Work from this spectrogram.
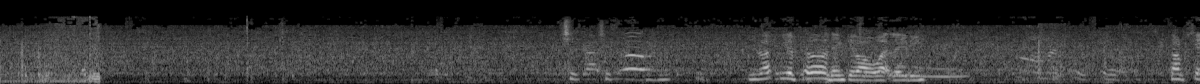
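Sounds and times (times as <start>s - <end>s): stream rushing: 0.0s - 12.0s
faint voice: 9.0s - 11.4s.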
